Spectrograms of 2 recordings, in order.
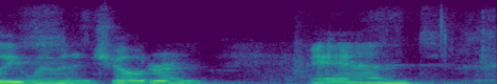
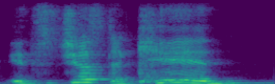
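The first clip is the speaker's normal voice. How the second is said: put-on high, slow little-kid voice; child's voice; 12 semitones higher, slower than usual. Child villager sizing up the stranger, high child voice. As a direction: speak up high like a small child. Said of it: "you hear one of the children say".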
